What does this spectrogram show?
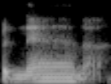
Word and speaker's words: banana: what you do is you pull the silic the rubber band out on the stressed syllable and then you let it go back quickly on the unstressed so banana and in the time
